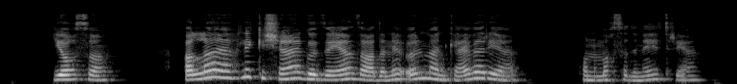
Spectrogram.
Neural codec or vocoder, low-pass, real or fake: none; 10.8 kHz; real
